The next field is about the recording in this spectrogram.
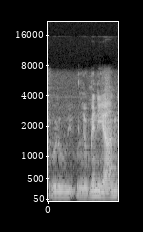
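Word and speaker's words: Lumineon: It's 4 syllables.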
